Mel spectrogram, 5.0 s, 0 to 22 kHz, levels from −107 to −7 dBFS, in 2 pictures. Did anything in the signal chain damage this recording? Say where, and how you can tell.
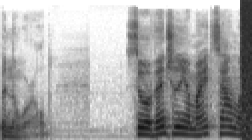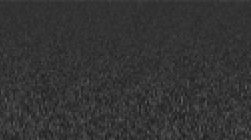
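Yes. At the sample-format conversion stage, the reader assembled each sample from the wrong bytes, so the noisy low-order bits took over as the dominant part of every value. From 2.40 s to the end at 5.04 s, the speech becomes loud, harsh broadband noise, close to white on the louder sounds.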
